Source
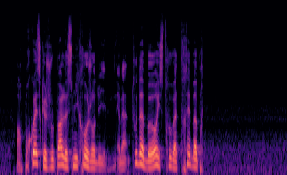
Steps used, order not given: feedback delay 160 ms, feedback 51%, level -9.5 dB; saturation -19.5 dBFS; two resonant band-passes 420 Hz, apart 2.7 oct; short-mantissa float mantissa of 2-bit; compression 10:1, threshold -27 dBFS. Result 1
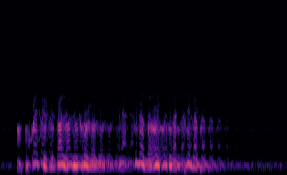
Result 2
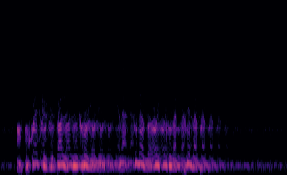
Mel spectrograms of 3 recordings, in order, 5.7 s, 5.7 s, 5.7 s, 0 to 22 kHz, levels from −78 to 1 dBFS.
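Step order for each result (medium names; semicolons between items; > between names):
feedback delay > saturation > short-mantissa float > two resonant band-passes > compression; saturation > feedback delay > compression > short-mantissa float > two resonant band-passes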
